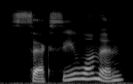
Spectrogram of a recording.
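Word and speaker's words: Sacsayhuamán: ask about this one Sak waman ah yes the site with the um interesting name you could say that that the blog actually gives a pretty funny pronunciation guide sexy woman sexy woman all right I'll remember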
